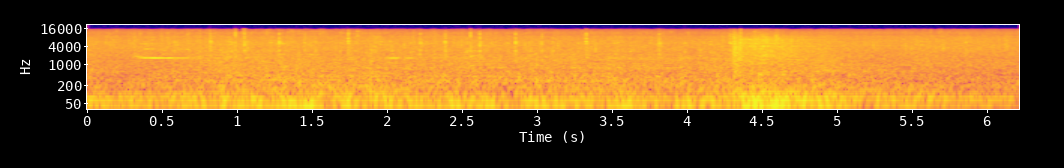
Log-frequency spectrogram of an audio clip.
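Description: A metal valve wheel turns and clanks.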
